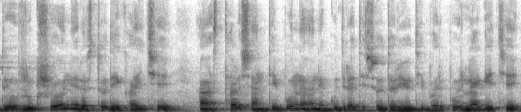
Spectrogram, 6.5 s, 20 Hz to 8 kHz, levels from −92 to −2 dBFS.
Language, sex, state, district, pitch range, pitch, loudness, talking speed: Gujarati, male, Gujarat, Valsad, 120-130 Hz, 130 Hz, -13 LUFS, 140 wpm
